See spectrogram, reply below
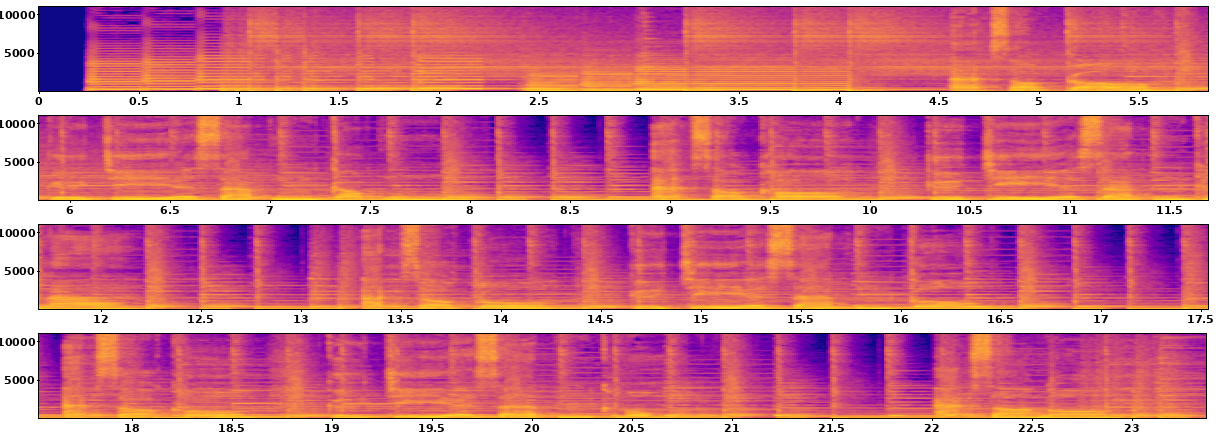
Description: Khmer Alphabet Song; បទចម្រៀងព្យញ្ជនៈខ្មែរ; ក-ង

